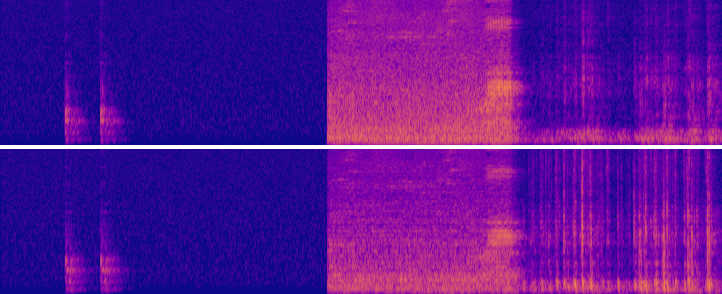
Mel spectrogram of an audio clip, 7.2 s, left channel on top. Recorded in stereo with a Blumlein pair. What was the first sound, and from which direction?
Tapping, 30° left.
